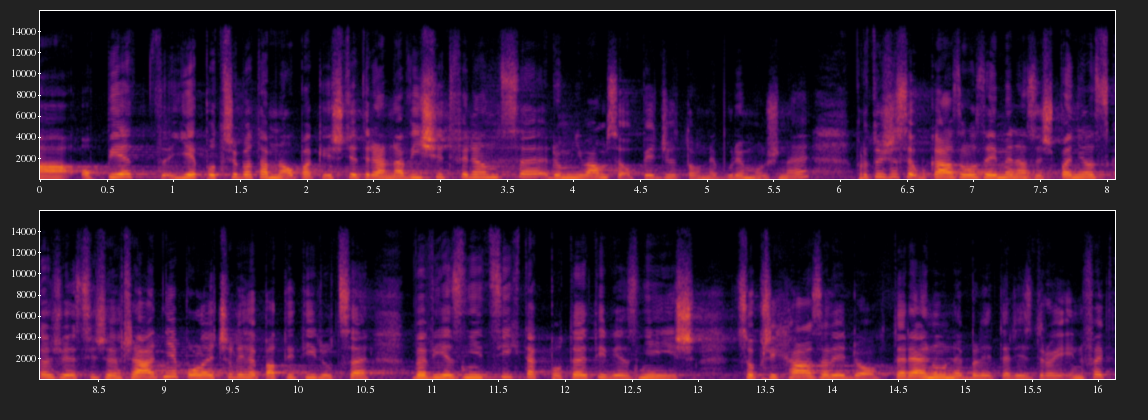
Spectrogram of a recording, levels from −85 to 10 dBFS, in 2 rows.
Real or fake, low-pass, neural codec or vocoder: real; 14.4 kHz; none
